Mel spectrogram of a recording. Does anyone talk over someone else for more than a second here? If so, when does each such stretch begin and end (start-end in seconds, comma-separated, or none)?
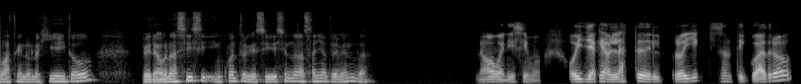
none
